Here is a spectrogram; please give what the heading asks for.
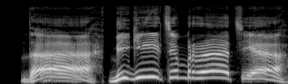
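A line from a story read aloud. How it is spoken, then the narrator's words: Yelling in steppe dialect. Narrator (Russian): вопил он по-амитрайски на своем степном наречии окрестностей Саурагара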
